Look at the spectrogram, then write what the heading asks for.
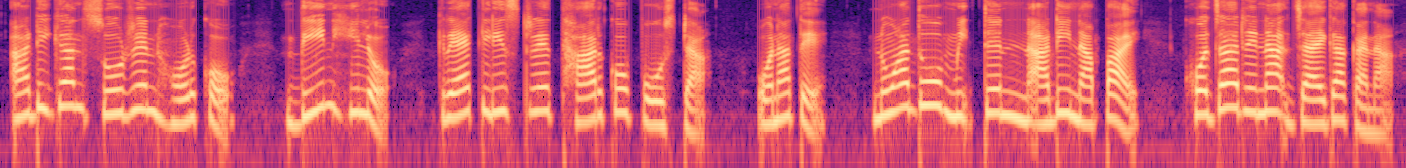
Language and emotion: Santali, neutral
